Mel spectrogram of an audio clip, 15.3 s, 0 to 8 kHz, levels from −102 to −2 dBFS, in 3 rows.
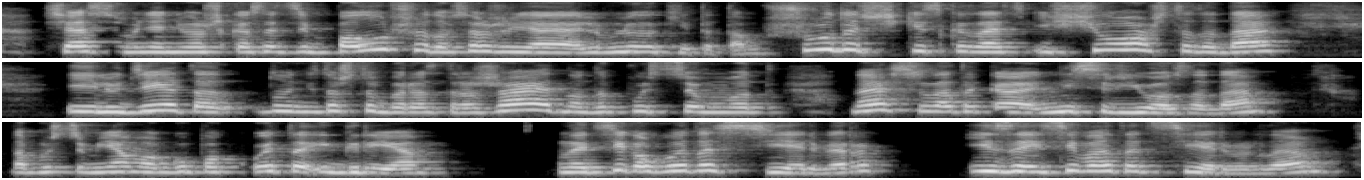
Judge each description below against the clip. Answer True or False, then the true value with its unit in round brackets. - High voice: True (235 Hz)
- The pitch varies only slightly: False (3.0 semitones)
